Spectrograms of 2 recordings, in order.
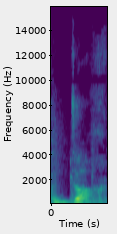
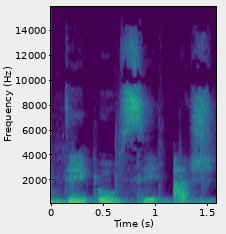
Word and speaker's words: doch: non c'est pas ça c'est ce petit mot d'or qui s'écrit d o C H et qui se prononce bien dor et pas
